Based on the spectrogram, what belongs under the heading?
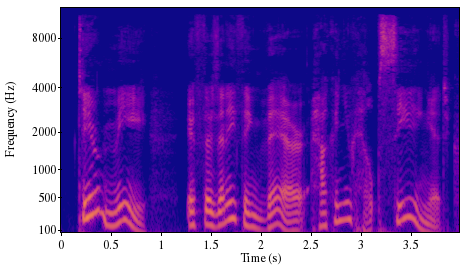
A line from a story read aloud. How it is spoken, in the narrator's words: cried the mother, rather teased by her daughter's inquiring spirit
